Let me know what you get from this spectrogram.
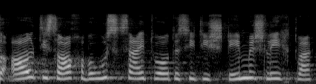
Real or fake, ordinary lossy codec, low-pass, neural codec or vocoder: real; AAC, 64 kbps; 10.8 kHz; none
